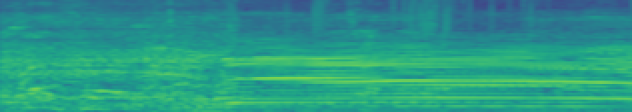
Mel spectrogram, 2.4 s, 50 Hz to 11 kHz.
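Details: At a Bangladeshi cattle market, 2 May 2024, Sahiwal and Friesian bull calves bought for a Tangail farm; a long, even bellow begins partway through and sustains to the end, over people talking nearby.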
